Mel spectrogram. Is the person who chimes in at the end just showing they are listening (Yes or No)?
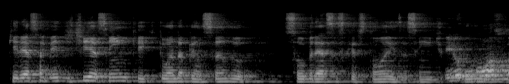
No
